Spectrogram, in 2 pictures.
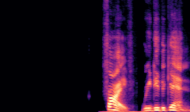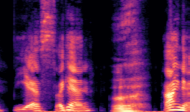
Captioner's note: annoyed man groans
